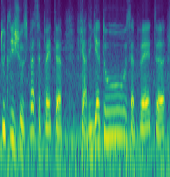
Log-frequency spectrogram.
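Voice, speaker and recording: Sitting on a park bench, a fifty-something Frenchman who coaches and vlogs chats motivationally to the camera, restarting a lot and filling pauses. His medium-pitched voice is sing-song at a moderate pace, and the background is noisy.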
